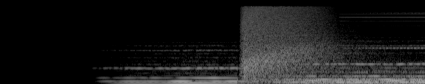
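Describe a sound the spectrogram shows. A magical shimmering whoosh swells up loudly.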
